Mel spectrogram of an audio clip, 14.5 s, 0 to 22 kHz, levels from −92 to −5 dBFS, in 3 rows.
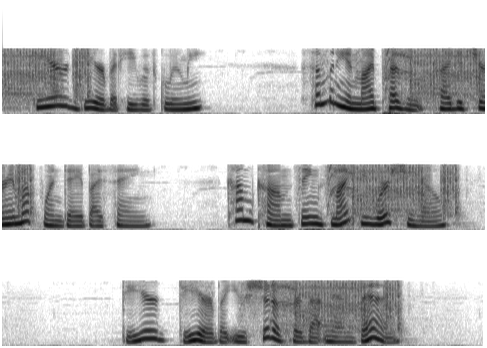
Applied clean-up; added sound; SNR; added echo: none; Drill; 15 dB; none.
